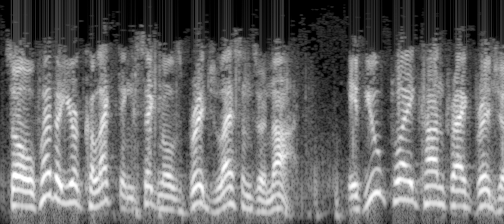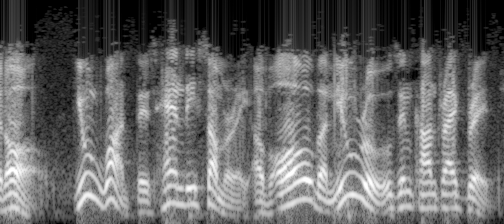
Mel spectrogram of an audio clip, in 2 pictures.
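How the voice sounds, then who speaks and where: A male 1940s radio announcer reads in a lively, swooping delivery. His voice is fairly high, and the vintage broadcast sounds muffled. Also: normal speed, a little hiss or hum. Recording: dull 1940s radio recording. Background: faint music.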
